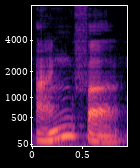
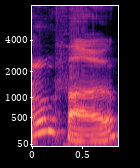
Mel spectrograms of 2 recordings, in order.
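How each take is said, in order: First: Learner's Vietnamese with tones missed; attempted Vietnamese accent. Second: Tonal Southern Vietnamese, "pho" curling up; Southern Vietnamese accent. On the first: Repeating after a friend, clumsy Vietnamese accent. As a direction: copy Vietnamese, not hitting the tone. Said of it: "I can't hit that pho". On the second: Teaching a friend to say eat pho, Southern Vietnamese accent. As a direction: model the Vietnamese tones clearly. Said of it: "the ultimate Southern Vietnamese accent". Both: Shown as a demonstration.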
